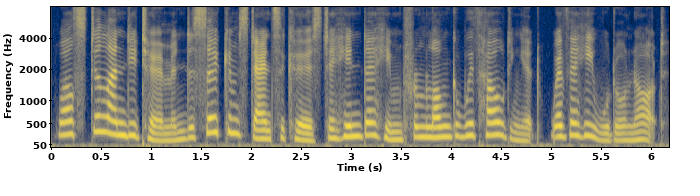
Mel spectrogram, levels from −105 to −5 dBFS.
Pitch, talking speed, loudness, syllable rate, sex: 215 Hz, 175 wpm, -16 LUFS, 5.4 syllables/s, female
